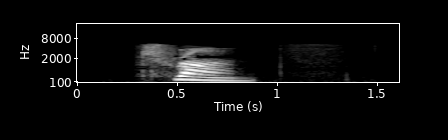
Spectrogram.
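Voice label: "trance", English; {træns}; (Ουσιαστικό)● έκσταση● ύπνωση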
